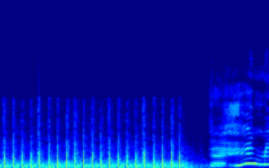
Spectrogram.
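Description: Machine gun fire in a rapid, evenly spaced burst of many loud shots that cuts off abruptly, followed by a wavering, sliding high tone.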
